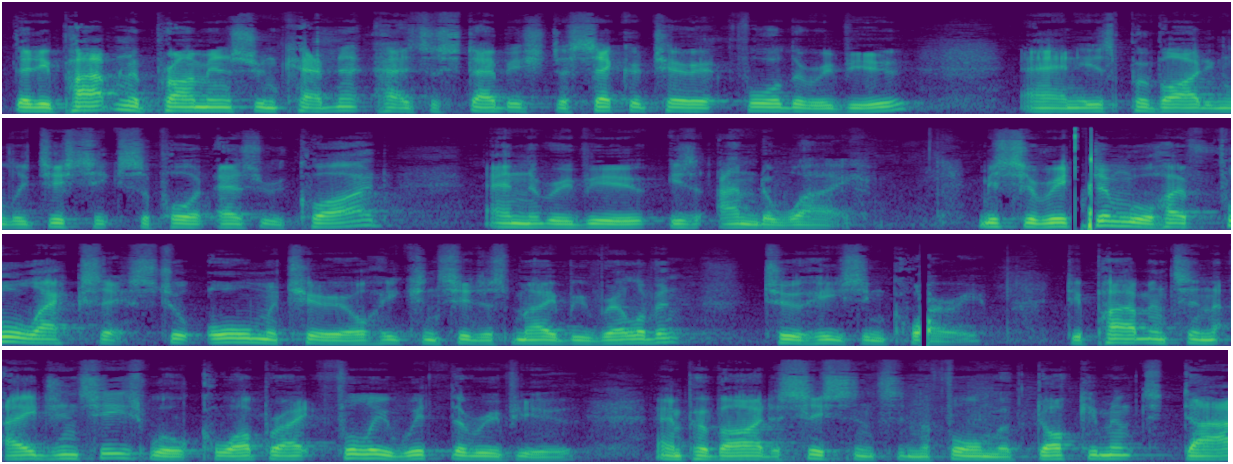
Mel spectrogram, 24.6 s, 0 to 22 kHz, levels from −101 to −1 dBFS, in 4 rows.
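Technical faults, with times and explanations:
11.46–11.62 s and 16.85–16.93 s, damaged data in a compressed stream: corrupted bytes make the decoder misread frames and lose sync until it finds the next valid header, giving a brief chirp, squawk, click or short hole.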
